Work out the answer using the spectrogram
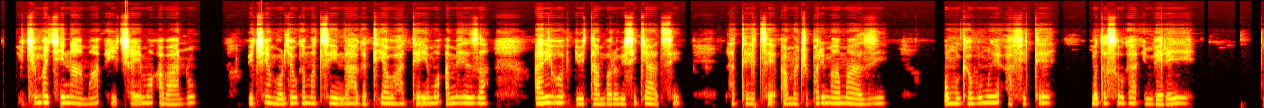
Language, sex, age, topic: Kinyarwanda, female, 18-24, government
